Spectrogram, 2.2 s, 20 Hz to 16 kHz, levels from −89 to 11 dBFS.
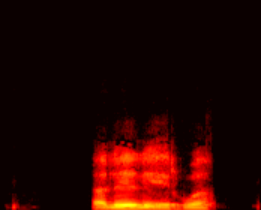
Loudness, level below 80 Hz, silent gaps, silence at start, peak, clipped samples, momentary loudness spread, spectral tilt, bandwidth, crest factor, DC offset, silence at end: -23 LUFS; -74 dBFS; none; 0.75 s; -6 dBFS; under 0.1%; 14 LU; -8 dB/octave; 5.4 kHz; 18 dB; under 0.1%; 0.4 s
